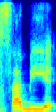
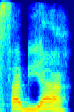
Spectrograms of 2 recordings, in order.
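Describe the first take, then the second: First: The stress is on the middle syllable. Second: The stress is on the last syllable. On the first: It is a form of the verb to know. "é uma forma conjugada do verbo saber" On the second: It names a kind of bird. "como o acento está lá na última letra"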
